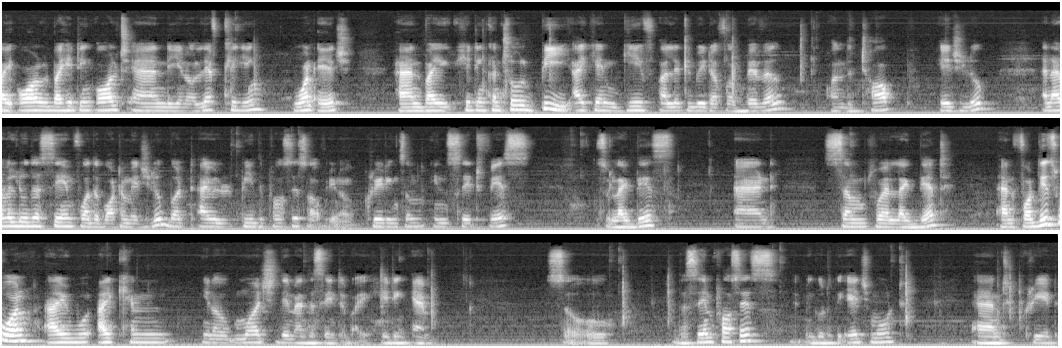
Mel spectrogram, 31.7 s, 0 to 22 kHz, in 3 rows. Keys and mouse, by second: 4.9 ctrl+b, 8.3 shift+middle click, 8.8 middle click, 13.0 click, 14.8 i, 17.3 i, 22.6 m, 25.2 shift+middle click, 27.3 alt+click, 29.0 click, 30.1 alt+click, 31.3 ctrl+b.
